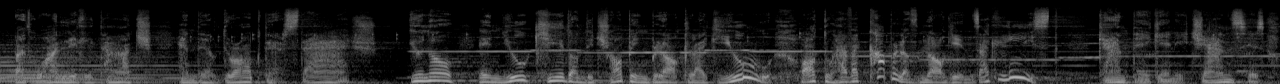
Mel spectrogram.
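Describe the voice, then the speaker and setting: A low-pitched, cartoonish character voice speaks at a fairly slow pace over clear music in the background. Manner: dry, sarcastic.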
